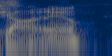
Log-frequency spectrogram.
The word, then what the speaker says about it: Jonnu: Yeah, it's John just Jonnu. It literally is just John with a U at the end of it. – Okay. Jonnu Smith would be the other guy that I would be interested in.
